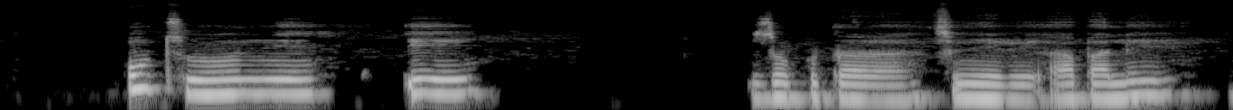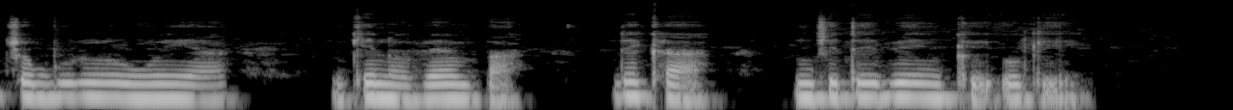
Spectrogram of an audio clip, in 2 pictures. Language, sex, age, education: Igbo, female, 15-29, tertiary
